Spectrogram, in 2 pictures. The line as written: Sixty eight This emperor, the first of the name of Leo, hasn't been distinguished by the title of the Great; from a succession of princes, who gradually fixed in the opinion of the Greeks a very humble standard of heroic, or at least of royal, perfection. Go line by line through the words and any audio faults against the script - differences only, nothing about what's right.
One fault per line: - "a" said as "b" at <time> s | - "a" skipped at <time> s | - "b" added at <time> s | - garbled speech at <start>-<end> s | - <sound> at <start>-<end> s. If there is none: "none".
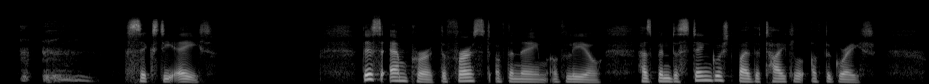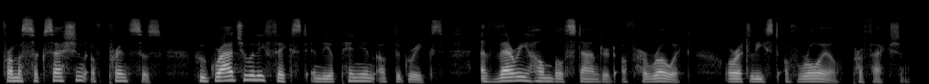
- throat clearing at 0.2-1.0 s
- "hasn't" said as "has" at 6.4 s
